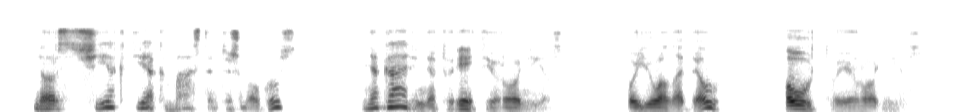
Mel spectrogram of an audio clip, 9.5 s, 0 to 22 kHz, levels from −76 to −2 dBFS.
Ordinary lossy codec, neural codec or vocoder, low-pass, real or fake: Opus, 64 kbps; codec, 16 kHz, 2 kbps, FunCodec, trained on LibriTTS, 25 frames a second; 7.2 kHz; fake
